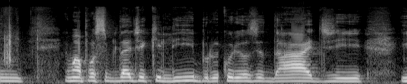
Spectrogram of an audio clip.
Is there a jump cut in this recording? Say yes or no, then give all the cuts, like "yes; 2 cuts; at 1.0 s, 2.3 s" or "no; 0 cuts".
yes; 1 cut; at 2.2 s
